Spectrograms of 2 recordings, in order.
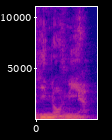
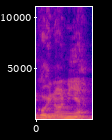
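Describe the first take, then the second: First: The first syllable sounds like 'kee'. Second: The first syllable sounds like 'koy'. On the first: This is how it is properly pronounced. The speaker calls it right. "pero se pronuncia quinonía" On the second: This is how people commonly say it. The speaker calls it wrong. "que le dicen coinonía"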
